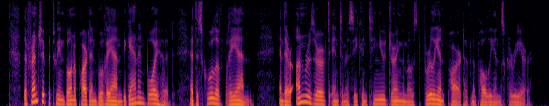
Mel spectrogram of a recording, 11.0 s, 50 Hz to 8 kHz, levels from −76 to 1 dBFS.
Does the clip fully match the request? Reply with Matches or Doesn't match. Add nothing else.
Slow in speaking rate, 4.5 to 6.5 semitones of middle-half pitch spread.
Doesn't match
